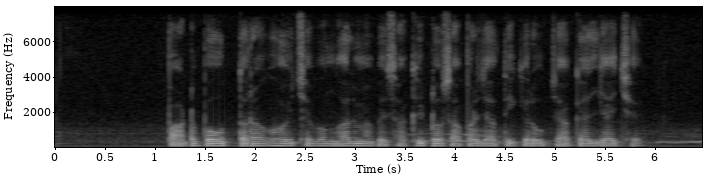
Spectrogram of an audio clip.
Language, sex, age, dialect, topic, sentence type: Maithili, male, 18-24, Bajjika, agriculture, statement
